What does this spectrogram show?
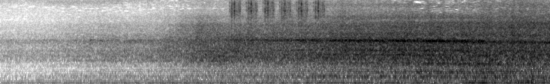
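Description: Diesel-hauled freight train of box wagons approaching and passing, its engine drone and the rumble of wheels on rail growing steadily louder.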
